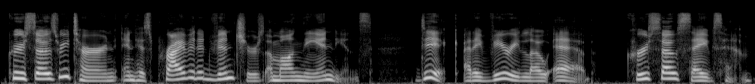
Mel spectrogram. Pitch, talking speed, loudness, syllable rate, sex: 210 Hz, 125 wpm, -20 LUFS, 4.6 syllables/s, female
